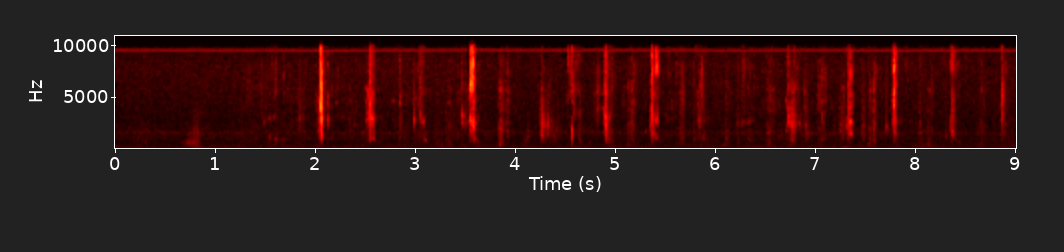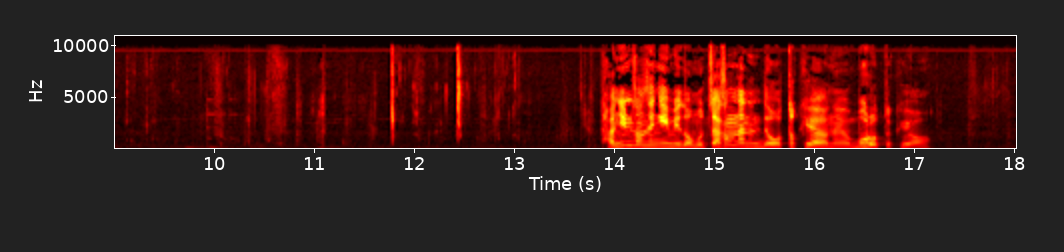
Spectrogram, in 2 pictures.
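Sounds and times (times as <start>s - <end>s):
close chewing with wet clicks: 1.4s - 13.9s.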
